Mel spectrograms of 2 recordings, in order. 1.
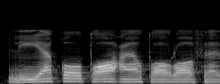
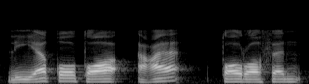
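العبارة سلسة بلا انقطاع. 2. العبارة مقطّعة إلى أجزاء منفصلة. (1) "إنما تقرأ سلسة ميسورة" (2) "طبعا أنا أقطع لكم حتى تستوعبوا"

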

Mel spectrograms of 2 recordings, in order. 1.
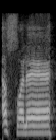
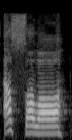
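صوت اللام مرقّق خفيف. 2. صوت اللام مفخّم ثقيل. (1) "نحن نقرأ الصلاة بترقيق اللام" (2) "ورش يقرأ الصلاة"

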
